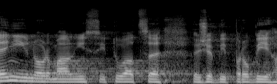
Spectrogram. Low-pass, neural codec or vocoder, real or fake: 14.4 kHz; none; real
